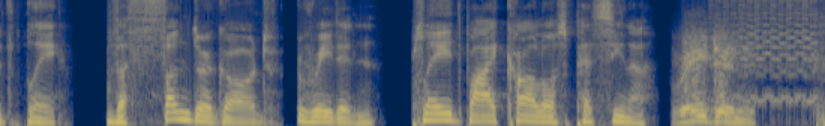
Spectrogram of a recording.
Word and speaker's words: Raiden: In Japanese, as far as I know, we've watched a lot of anime, so it should be pronounced Raiden. It should be pronounced Raiden.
